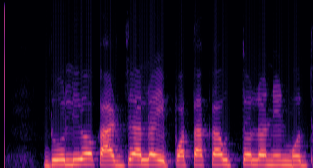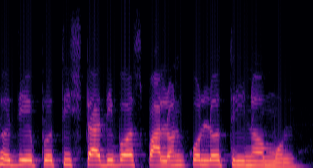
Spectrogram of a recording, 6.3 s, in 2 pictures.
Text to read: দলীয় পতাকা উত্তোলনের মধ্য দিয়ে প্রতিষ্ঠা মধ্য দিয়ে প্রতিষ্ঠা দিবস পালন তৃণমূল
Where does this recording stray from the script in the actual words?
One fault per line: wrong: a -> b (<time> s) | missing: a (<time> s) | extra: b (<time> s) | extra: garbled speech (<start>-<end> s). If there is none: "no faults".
extra: কার্যালয়ে (1.0 s)
missing: মধ্য দিয়ে প্রতিষ্ঠা (4.1 s)
extra: করল (5.0 s)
